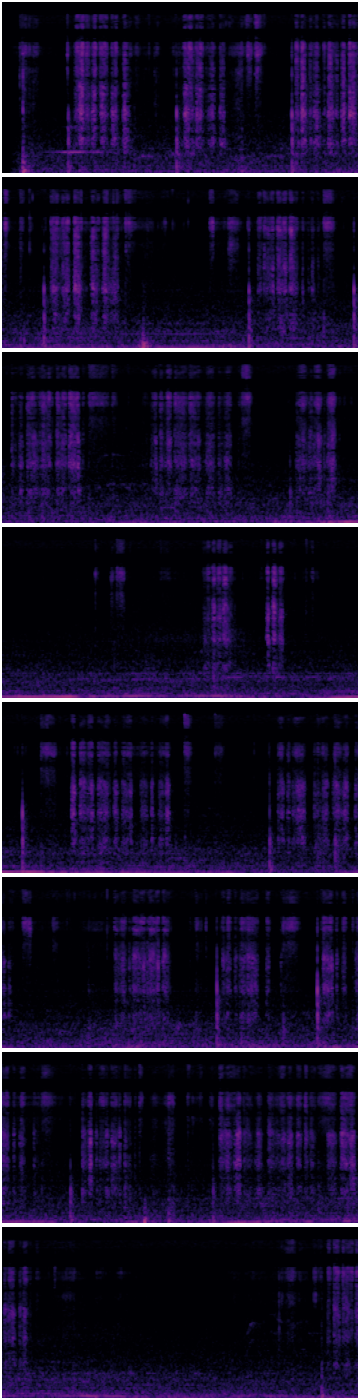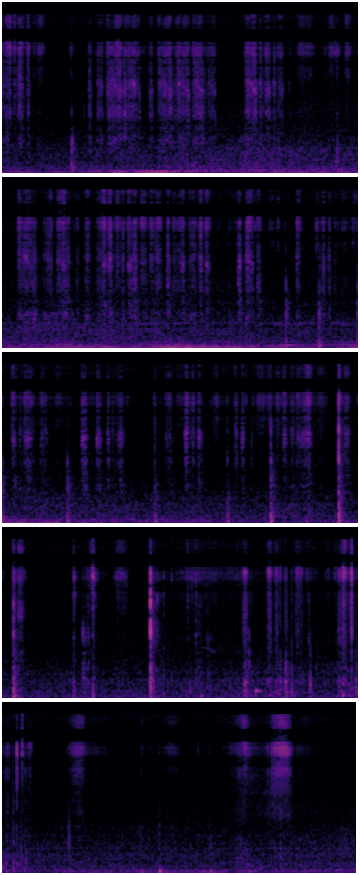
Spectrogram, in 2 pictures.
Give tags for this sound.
matita
paper
pencil
writing

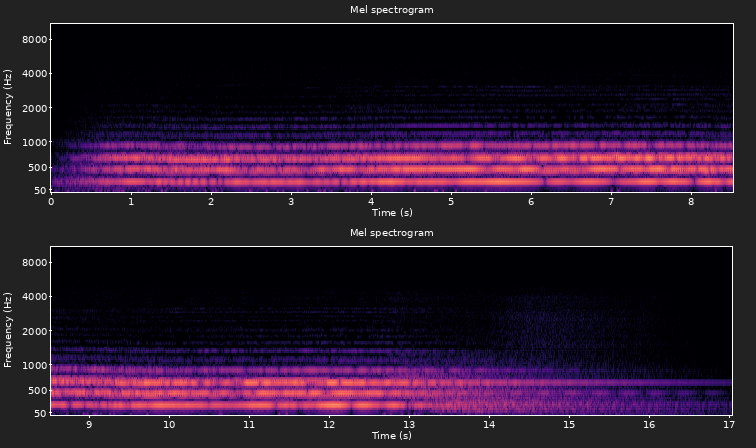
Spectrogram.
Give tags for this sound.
howl
remix
transformation

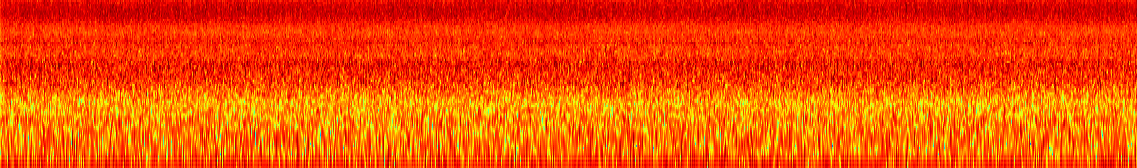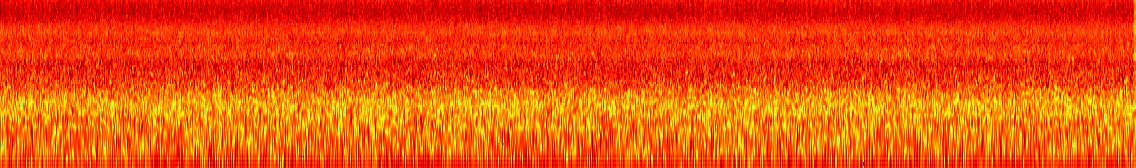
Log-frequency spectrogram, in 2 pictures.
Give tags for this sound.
Fighter
flying
Propeller
Warbird
Plane
Jet
Flight
Aircraft

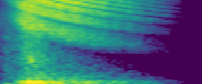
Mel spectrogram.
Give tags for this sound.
burst-of-fire
lancing-fire
lava
jet-of-flame
fire-plume
flame-jet
fireball
fire-blast
burst-of-flame
arcing-fire
ball-of-fire
fire-burst
fire-attack
flamethrower
plume-of-flame
flame-burst
flame-plume
blast-of-fire
fire
plume-of-fire
approaching-fireball
flame-thrower

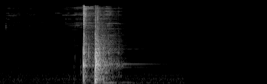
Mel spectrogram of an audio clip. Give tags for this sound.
drums
1-shot
drum

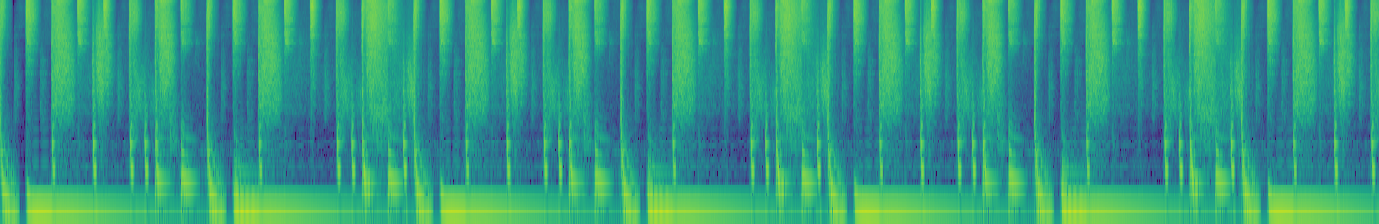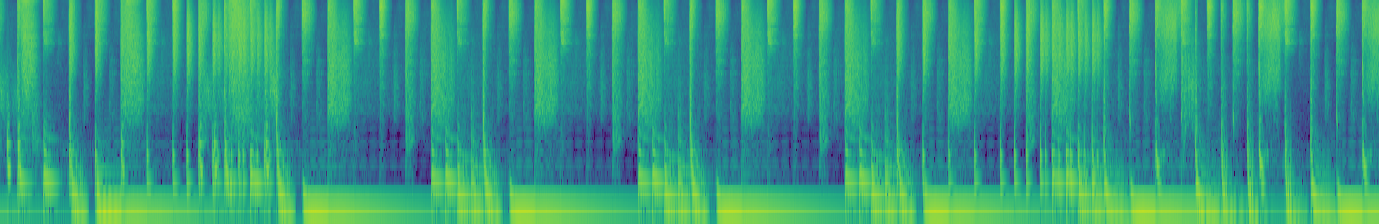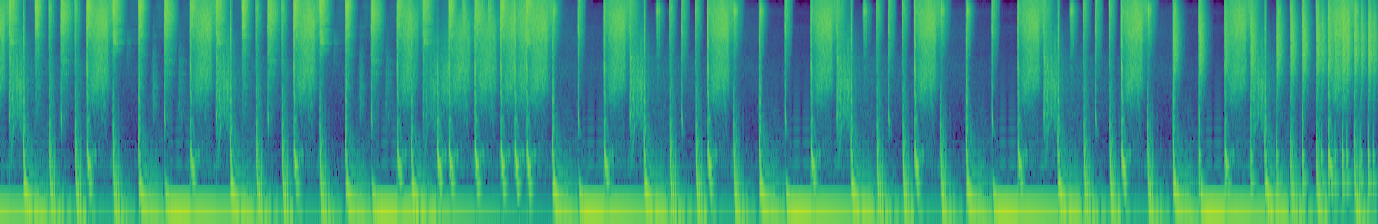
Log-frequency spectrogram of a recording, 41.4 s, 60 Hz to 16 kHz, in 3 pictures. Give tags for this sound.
dub
looper
116
116bpm
ujam
dance
loop
break
bpm
kick
beats

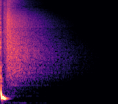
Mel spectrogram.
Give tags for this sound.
drum
dubstep

